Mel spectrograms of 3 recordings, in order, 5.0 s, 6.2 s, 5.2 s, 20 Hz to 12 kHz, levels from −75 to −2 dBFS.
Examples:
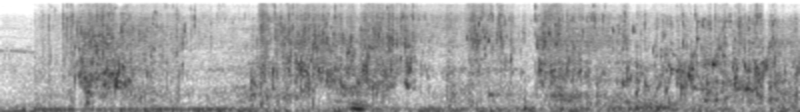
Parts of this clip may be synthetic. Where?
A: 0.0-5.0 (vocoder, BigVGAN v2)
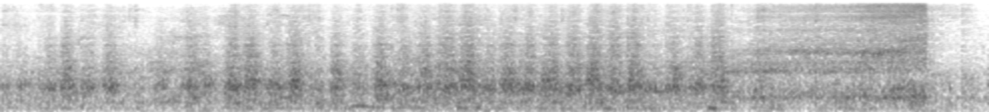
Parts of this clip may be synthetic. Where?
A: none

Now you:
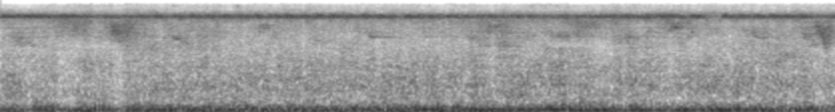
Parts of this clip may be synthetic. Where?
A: 0.0-0.9 (codec, SNAC); 2.6-4.2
